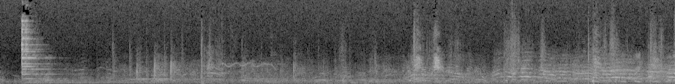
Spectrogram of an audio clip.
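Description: A crowd cheers and shouts in a large arena.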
